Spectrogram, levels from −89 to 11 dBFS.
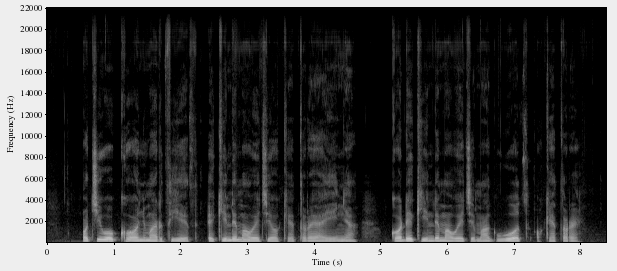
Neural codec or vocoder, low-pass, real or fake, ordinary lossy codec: vocoder, 44.1 kHz, 128 mel bands every 256 samples, BigVGAN v2; none; fake; none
